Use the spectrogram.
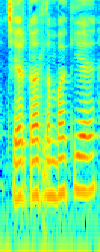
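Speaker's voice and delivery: ordinary delivery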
